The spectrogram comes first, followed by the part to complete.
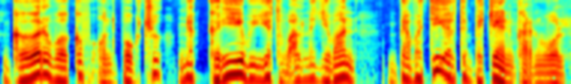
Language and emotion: Kashmiri, fearful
